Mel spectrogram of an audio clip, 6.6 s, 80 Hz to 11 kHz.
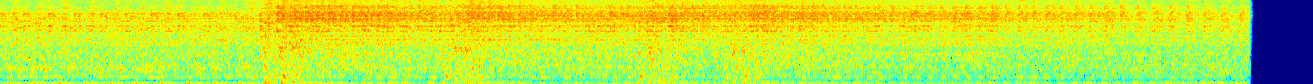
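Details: Royal Enfield Bullet 350 Classic first start after partial seizure repair, cylinder hone, new rings, decoke, valve clearances set and carb cleaned; slow loping even thump with slight hunt, running fine, carb still needs fine tuning.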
